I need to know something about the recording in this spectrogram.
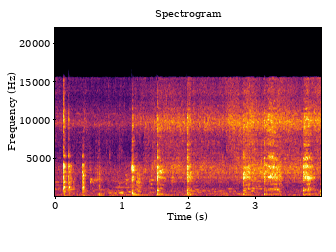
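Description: Chopped onion and garlic sizzling in melted butter in an aluminium wok, with a metal spatula scraping and clicking against the pan at irregular strokes as they are stirred.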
